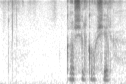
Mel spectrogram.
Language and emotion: Russian, neutral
